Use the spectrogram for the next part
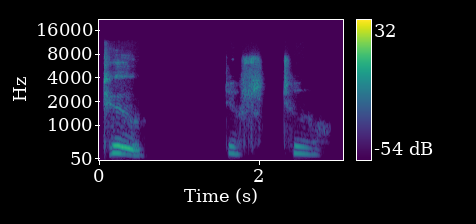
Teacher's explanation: Make sure you remember there's a W there at the end of the word. So you need, in order to sound right, you need to purse your lips at the very end.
